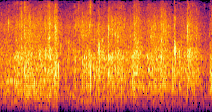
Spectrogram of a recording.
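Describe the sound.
Congregation in Niterói applauding a preacher: loud, dense clapping from a large crowd that carries on without a break for the short stretch.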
